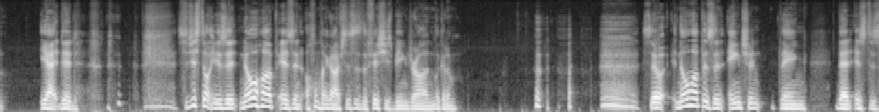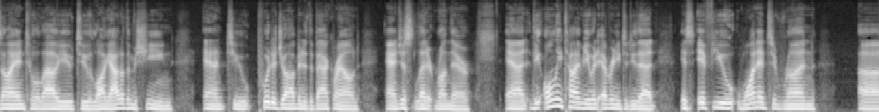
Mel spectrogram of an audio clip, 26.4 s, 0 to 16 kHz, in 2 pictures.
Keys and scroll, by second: 3.3-5.6 typing, 6.7-8.4 typing.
